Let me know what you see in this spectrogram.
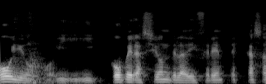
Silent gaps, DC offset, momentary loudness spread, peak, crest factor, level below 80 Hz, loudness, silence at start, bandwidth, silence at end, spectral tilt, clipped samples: none; under 0.1%; 13 LU; -6 dBFS; 18 dB; -52 dBFS; -26 LUFS; 0 s; 12.5 kHz; 0 s; -7 dB/octave; under 0.1%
